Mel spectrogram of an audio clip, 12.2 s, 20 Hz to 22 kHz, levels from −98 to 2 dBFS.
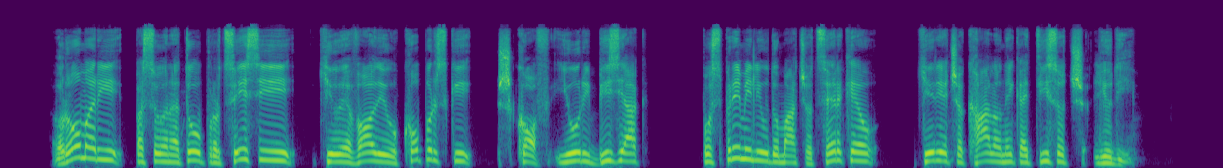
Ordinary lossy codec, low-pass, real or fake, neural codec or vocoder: Opus, 64 kbps; 10.8 kHz; real; none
